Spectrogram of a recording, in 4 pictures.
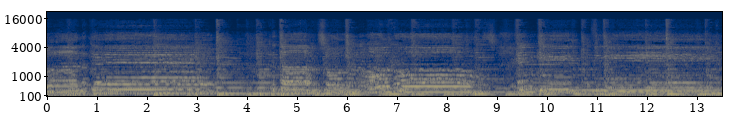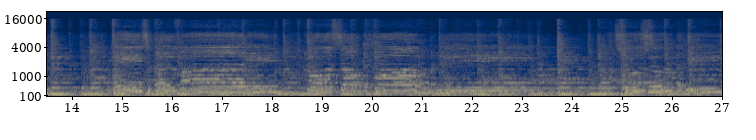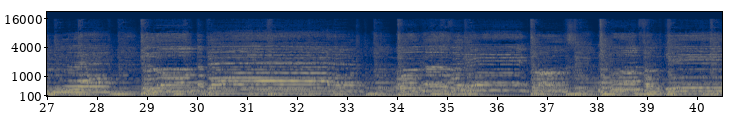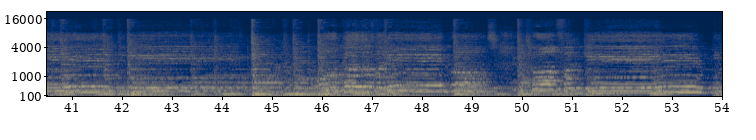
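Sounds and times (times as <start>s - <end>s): acoustic guitar: 0.0s - 54.0s
voices singing together: 0.0s - 54.0s.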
